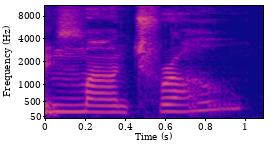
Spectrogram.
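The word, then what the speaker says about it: Montreux: And then we went to Montro, if I'm saying it right.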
